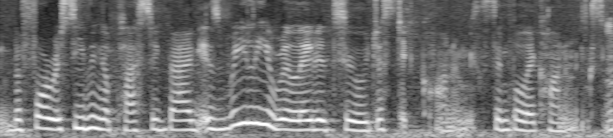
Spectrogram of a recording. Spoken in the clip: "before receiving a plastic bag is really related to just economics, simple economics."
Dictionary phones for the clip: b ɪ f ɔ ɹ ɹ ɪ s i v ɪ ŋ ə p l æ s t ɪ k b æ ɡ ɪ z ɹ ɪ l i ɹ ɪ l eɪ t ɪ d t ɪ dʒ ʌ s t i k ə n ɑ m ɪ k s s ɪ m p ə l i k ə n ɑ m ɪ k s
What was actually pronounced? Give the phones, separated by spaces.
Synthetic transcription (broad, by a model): b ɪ f ɔ ɹ ɹ ɪ s i v ɪ ŋ ə p l æ s t ɪ k b æ ɡ ɪ z ɹ ɪ l i ɹ ɪ l eɪ t ɪ d t ɪ dʒ ʌ s t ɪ k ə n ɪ m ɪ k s s ɪ m p l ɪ k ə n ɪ m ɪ k s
